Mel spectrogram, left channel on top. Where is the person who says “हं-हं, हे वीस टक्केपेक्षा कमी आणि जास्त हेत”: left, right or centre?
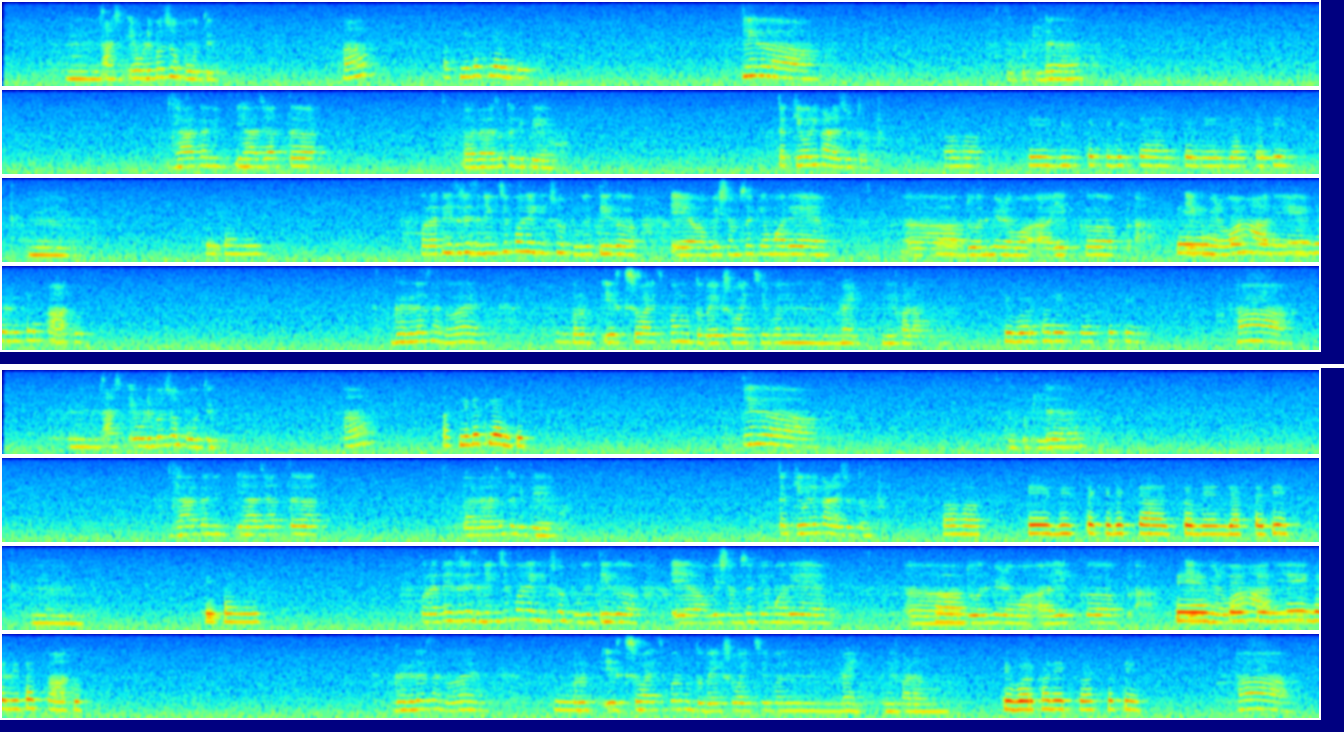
Right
